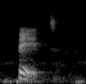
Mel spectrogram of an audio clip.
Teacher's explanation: we pronounce it with an aspirated p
